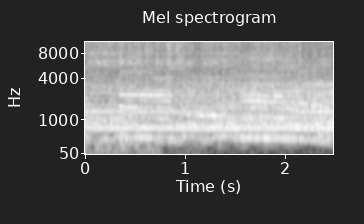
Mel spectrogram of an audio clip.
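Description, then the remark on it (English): A large crowd cheers and applauds loudly and steadily, with scattered whoops and shouts rising above a constant wash of clapping and noise, as cyclist Vincenzo Nibali finishes a Giro d'Italia stage in Verona, entering the pink finishing ramp. “Verona è qua in fondo, sta per fare il suo ingresso su questa passerella rosa, fatevi sentire, applaudite, Vincenzo!”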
